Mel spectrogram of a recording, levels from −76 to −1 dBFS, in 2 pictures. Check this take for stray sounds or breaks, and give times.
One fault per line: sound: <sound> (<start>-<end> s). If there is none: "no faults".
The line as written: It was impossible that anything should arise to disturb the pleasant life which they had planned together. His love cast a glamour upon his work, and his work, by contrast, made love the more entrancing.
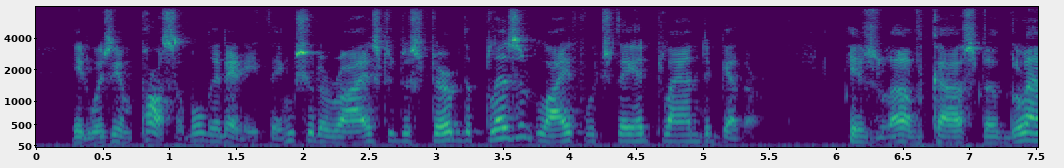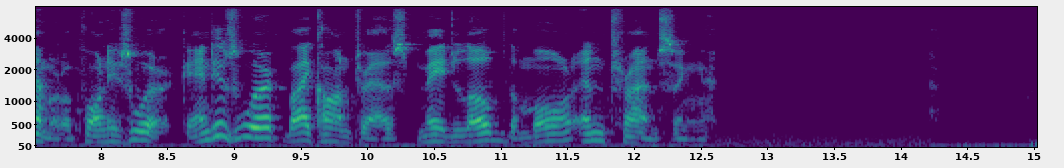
no faults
